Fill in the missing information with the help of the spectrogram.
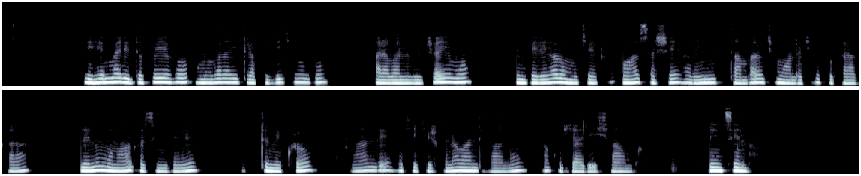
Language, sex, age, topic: Kinyarwanda, female, 25-35, government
